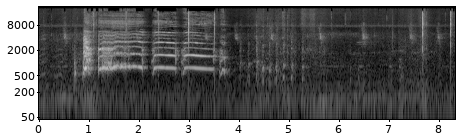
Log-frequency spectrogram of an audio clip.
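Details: ['Crowing cock of the Kukuak Balenggek breed from Solok: a long first note followed by three shorter stepped syllables, each clear and harmonically rich, then quieter background with faint chirps and clicks.']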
